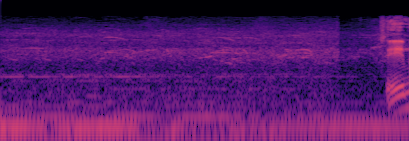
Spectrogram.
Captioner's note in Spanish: Canto de gaviotas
